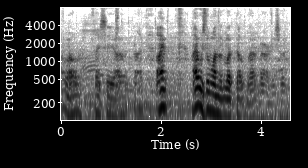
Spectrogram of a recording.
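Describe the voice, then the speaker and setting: Noticeable background noise accompanies a man at medium pitch whose voice swings very widely in pitch. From Winnipeg, Canada. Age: 80s+. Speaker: former vaudeville performer. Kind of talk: interview answer. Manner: hesitant, halting.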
